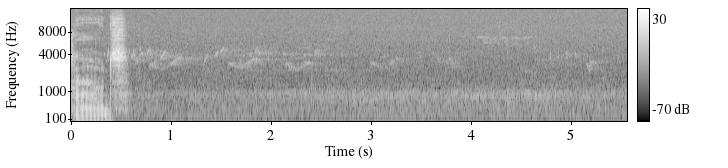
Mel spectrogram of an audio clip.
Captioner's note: birdsong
